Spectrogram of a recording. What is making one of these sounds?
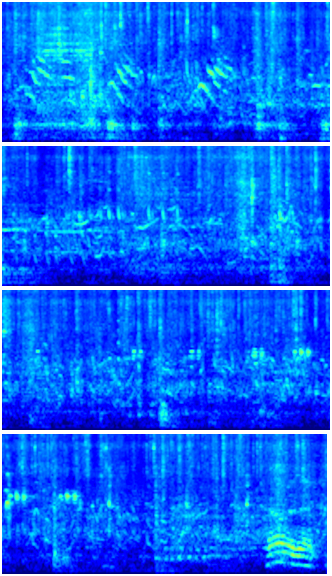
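Caged birds chirp and cluck throughout.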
